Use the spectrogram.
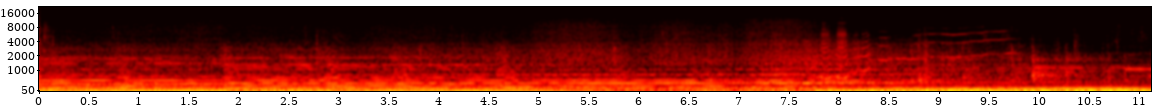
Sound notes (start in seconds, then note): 0.1 tense music continues; 6.7 tense music continues; 7.8 door creaking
